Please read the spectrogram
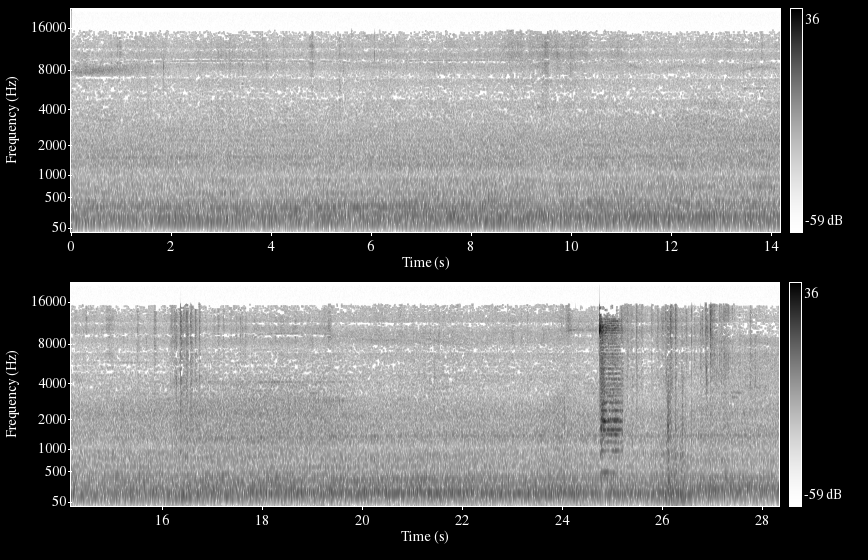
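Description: Intercity bus engine and road noise droning steadily, heard from inside the cabin at highway speed. Near the end a horn sounds once, for about a second.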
